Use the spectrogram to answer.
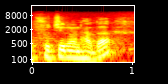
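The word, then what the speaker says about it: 부지런하다: দেখেন সবাই কাজ করতেছে ফুজিরন হাদা মূলত এখানে উচ্চারণ হচ্ছে ফুচিরন হাদা এটা মানে হচ্ছে পরিশ্রমী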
